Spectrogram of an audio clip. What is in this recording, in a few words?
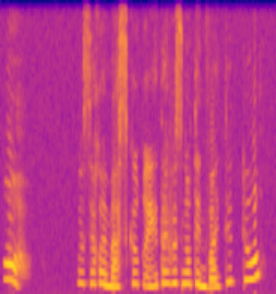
chat; maeve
